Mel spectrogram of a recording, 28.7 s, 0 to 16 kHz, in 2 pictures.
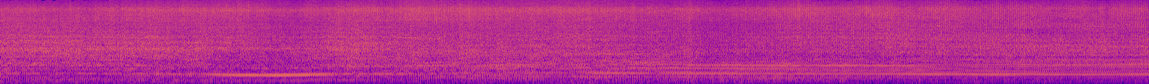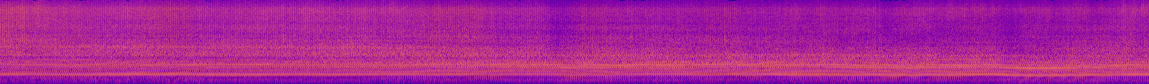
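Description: Land Rover Discovery's V8 engine held at high, steady revs as it climbs a snowy track with its wheels spinning, the pitch dipping briefly a few times when the revs drop and pick up again.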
